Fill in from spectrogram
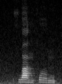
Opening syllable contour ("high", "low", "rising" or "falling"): falling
